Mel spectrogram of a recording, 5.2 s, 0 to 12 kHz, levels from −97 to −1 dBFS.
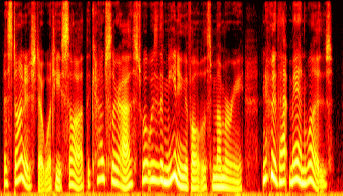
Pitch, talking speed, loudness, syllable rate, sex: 220 Hz, 245 wpm, -15 LUFS, 6.5 syllables/s, female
